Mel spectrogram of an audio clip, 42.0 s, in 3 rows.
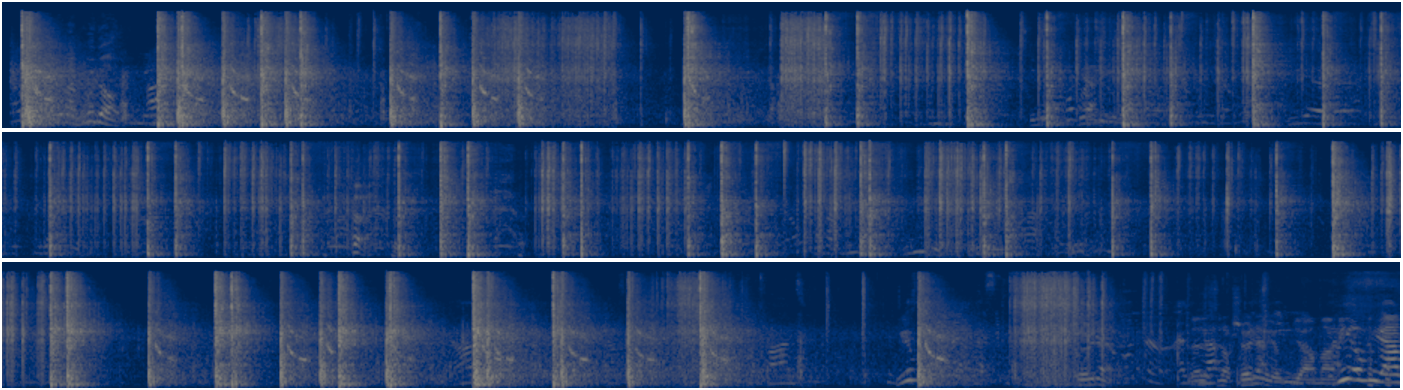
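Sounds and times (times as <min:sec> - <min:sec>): fireworks bangs: 0:00.1 - 0:41.9
sizzling firework crackle: 0:00.1 - 0:41.9
falling firework whistles: 0:01.8 - 0:14.0.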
